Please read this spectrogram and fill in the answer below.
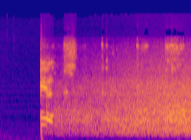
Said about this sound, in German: ich höre dich leider nicht so gut. Es ist eine sehr laute Straße bei dir.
